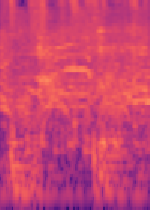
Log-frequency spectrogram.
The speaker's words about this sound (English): And the crowd went absolutely wild.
